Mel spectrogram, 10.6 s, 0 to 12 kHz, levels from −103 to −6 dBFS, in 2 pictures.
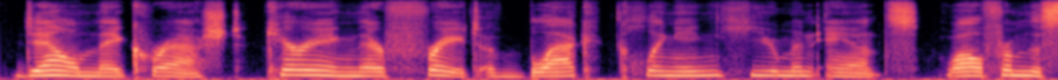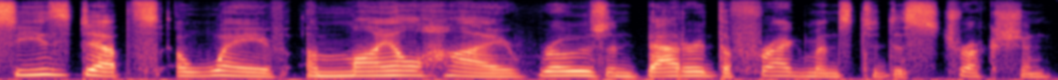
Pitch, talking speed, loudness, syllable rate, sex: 175 Hz, 160 wpm, -19 LUFS, 3.8 syllables/s, female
